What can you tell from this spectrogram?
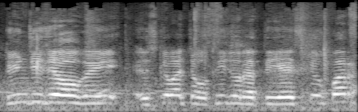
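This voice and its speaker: A man's voice: extremely high pitch, steady tone, fairly quick, distant mic, crowd noise. Man teaching a class. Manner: asks students questions and has them answer back. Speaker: tuition teacher. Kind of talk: classroom lecture with questions to students. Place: small classroom with students. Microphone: phone recording the class.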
